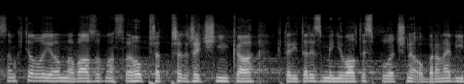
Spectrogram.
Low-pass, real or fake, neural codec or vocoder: 10.8 kHz; real; none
